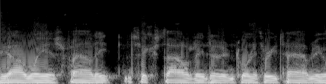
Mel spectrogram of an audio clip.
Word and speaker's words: Yahweh: Yahweh, the Tetragrammaton, J-H-V-H or Y-H-W-H, probably pronounced, most people now think Yahweh, but Jehovah's been used so long I hesitate to drop it, and we can't be absolutely sure.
